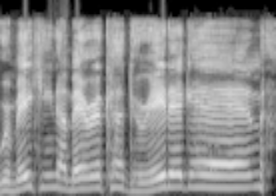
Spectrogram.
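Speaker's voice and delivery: very slow loud high drawl. Imitating an answer to a reporter's question: imitating Donald Trump. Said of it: "he'll sit there and he'll be like".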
